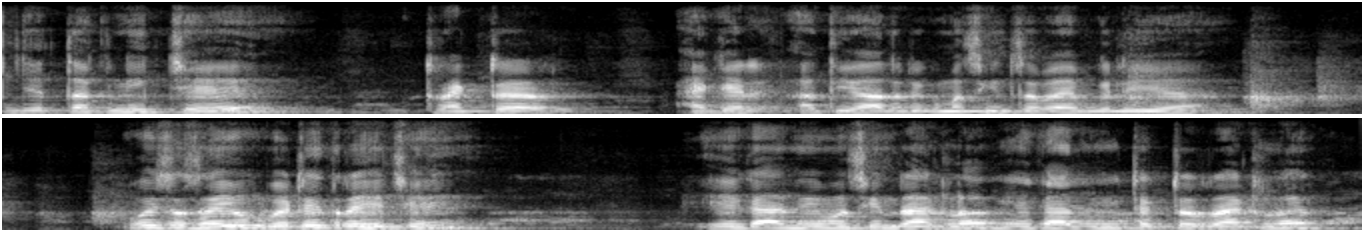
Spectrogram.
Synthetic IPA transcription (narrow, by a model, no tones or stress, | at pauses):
d͡ʒet̪əknik̚t͡ʃʰɛ | ʈɾɛk̚ʈəɾ | ɛkeɾət̪iad̪ʱunikməsinsəbajbɡelija | oɦisə̃sə̃ɦjoɡbʱeʈɛt̪ɾəɦɛt͡ʃʰɛ | ekad̪miməsinɾakʰləkekad̪miʈɾek̚ʈəɾːakʰlək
